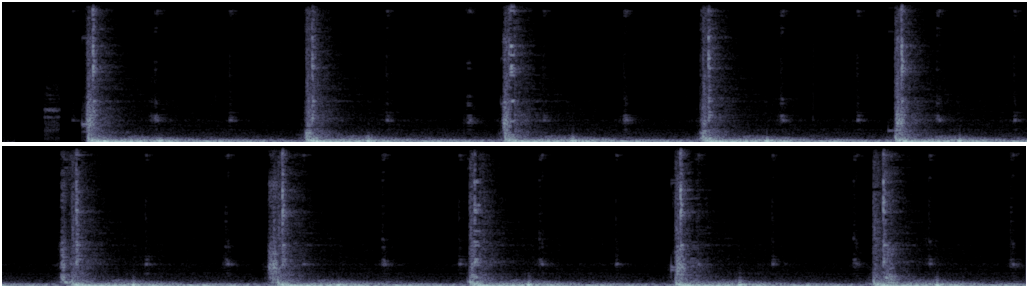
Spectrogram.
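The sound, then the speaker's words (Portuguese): A clock ticks loudly and steadily, one sharp tick each second for about ten beats, each followed by a low resonant ring. No voices are present. “calma, calma, calma, calma, calma, me deu coisa aqui, ó antes do relógio voltar.”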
